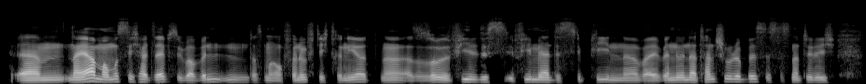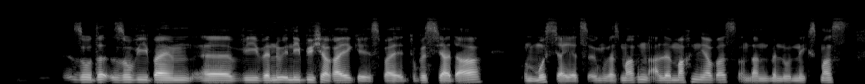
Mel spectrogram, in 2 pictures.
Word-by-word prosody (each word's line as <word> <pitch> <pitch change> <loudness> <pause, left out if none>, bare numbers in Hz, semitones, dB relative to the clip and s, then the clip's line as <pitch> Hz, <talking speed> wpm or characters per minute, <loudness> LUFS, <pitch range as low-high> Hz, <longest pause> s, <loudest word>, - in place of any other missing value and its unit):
Ähm, 100 +2 +4
na 110 +1 +6
ja, 150 +5 +11
man 115 -5 +4
muss 125 +2 -2
sich 125 -2 -6
halt 115 -3 +2
selbst 115 +1 +1
überwinden, 105 +2 -3
dass 95 - -10
man 95 -3 -3
auch 90 - -4
vernünftig 110 +1 -3
trainiert, 110 +3 -1
ne? 100 +1 0
Also, 90 +1 -5
so 105 +1 +2
viel 120 +4 -2
Diszi 110 -4 -6
viel 115 +5 -4
mehr 110 -1 +3
Disziplin, 105 0 -7
ne, 95 0 -2
weil 90 0 0
wenn 100 +1 0
du 110 - +1
in 110 - +2
'ner 105 - +3
Tanzschule 125 +1 -2
bist, 130 -2 -5
ist 110 0 -13
es 100 - -18
natürlich 110 0 -4 1.0
so 115 -1 -1
da 115 - +2
so 110 +1 -1
wie 110 0 -2
beim 105 -1 +4
äh, 95 -1 +3
wie 105 -1 -3
wenn 105 0 +4
du 110 - +1
in 105 - +1
die 110 -1 0
Bücherei 105 -1 +2
gehst, 85 -4 -5
weil 85 -2 +1
du - - -18
bist 100 -1 -5
ja 85 - +5
da 115 +6 +3 0.4
und 90 -1 -7
musst 110 +5 -2
ja - - +1
jetzt 85 0 -2
irgendwas 90 -1 -5
machen. 100 +2 -3
Alle 100 0 0
machen 105 +4 -2
ja 105 -2 -1
was 110 0 -4
und - - -11
dann, 90 0 -4
wenn 90 0 -4
du 90 - -4
nix 95 -1 -6
machst, 100 0 -4
105 Hz, 230 wpm, -25 LUFS, 95-110 Hz, 1.0 s, ja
